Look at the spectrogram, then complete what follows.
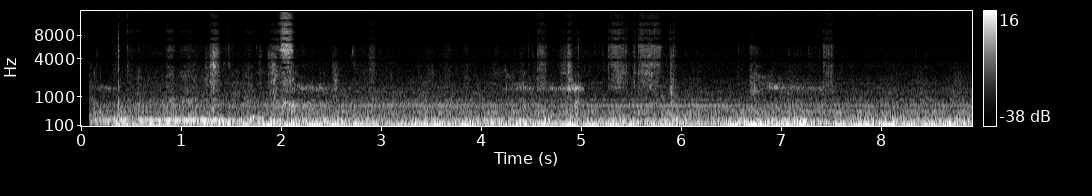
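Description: A boat's engine running with a steady low hum. Short scraping hisses come every second or so over it.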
